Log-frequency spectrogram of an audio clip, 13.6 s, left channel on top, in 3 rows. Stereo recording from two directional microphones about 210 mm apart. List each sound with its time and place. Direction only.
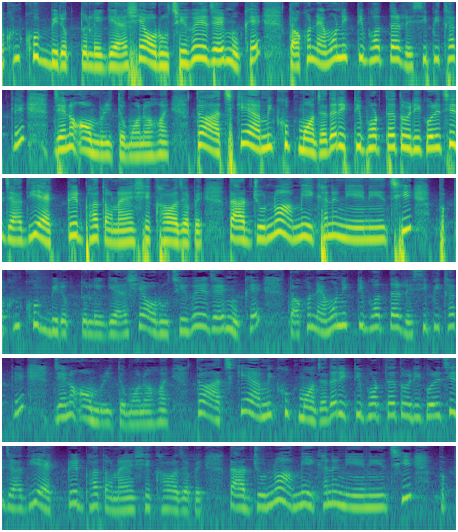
0.3 s speech: 45° left (ahead or behind)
